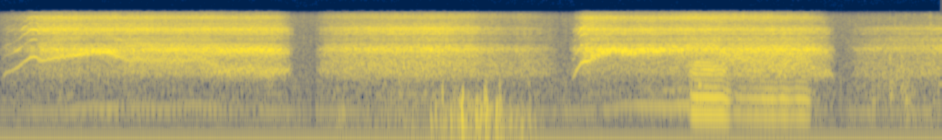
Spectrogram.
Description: He Sounds Like The Ghast From Minecraft LOL !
